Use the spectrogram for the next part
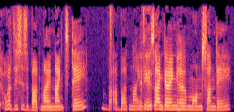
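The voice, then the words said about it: English London accent. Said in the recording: “You sound like the Queen. ... I think it's called a sort of a London accent ... as I was sort of brought up in London, I suppose I do have a London accent”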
